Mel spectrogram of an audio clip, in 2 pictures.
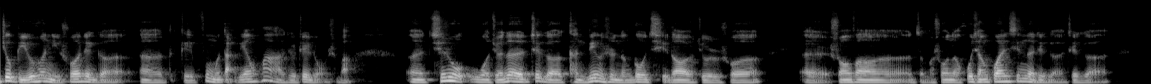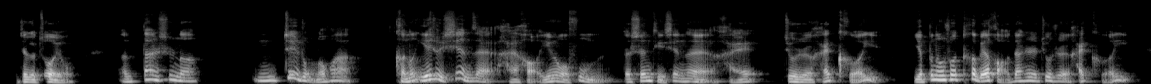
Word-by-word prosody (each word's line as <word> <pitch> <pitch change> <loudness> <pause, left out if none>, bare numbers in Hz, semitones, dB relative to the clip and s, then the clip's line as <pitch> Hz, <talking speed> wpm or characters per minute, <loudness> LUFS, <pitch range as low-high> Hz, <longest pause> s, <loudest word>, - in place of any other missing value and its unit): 就 170 - +7
比 110 - +1
如 120 +5 +4
说 145 +2 +1
你 110 -8 +1
说 125 +6 +2
这 125 -3 +1
个， 100 0 -6
呃， 95 -3 -5
给 95 -1 -7
父 90 - -6
母 110 - +1
打 - - -3
电 120 +4 -1
话 175 - -4
就 95 0 -6
这 115 +4 -1
种 95 - -8
是 - - -21
吧， - - -10 0.5
呃， 105 -2 0
其 105 +10 -2
实 170 - +7
我 160 - +6
我 110 -3 -2
觉 105 0 0
得 125 +1 +5
这 120 +6 -2
个 100 -5 +1
肯 100 -1 -4
定 150 0 +2
是 115 - -1
能 100 -1 -2
够 115 +1 +2
起 110 - -6
到 100 -1 +2
就 100 0 -4
是 90 - -6
说， 95 +4 -4 0.3
呃， - - -7
双 105 0 0
方 100 -1 0
怎 100 - -11
么 95 - -13
说 105 +1 -1
呢， 100 -3 0
互 125 - 0
相 115 -2 +1
关 130 +2 +4
心 135 +2 -3
的 120 - +2
这 100 - -2
个 105 -1 -9
这 95 -1 -6
个 95 0 -9 0.6
这 115 - +4
个 110 - +3
作 - - +5
用。 - - -4 0.4
呃， 125 - -4
但 220 -1 +3
是 210 +2 -1
呢， 155 -4 0 0.6
嗯， 175 +1 +2
这 155 - +1
种 175 - +1
的 120 - +1
话， 175 +6 -4 0.3
可 - - +1
能 - - +3
也 195 +4 +8
许 225 -5 +3
现 275 +1 -1
在 150 - -2
还 110 - -6
好， 110 - -3
因 120 +6 0
为 - - 0
我 125 - +2
父 - - -4
母 - - -4 0.2
的 - - -1
身 160 +7 +3
体 165 - -2
现 160 -4 -3
在 120 -6 +1
还 120 +5 -6 0.3
就 130 -2 +3
是 110 -2 +2
还 105 - 0
可 - - -1
以， - - -4 0.2
也 115 - +4
不 - - +1
能 210 -1 +9
说 220 +1 +6
特 230 +2 +4
别 - - +10
好， - - -1
但 155 0 +1
是 165 -1 +2
就 170 +2 +1
是 145 - -2
还 - - -2
可 - - -9
以。 195 +2 -5
115 Hz, 275 characters per minute, -22 LUFS, 100-155 Hz, 0.6 s, 别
